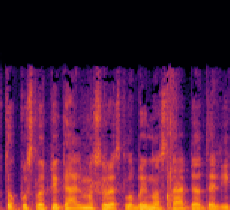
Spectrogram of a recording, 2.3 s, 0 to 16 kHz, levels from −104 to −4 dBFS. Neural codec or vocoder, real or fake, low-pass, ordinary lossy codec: none; real; 10.8 kHz; MP3, 64 kbps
